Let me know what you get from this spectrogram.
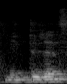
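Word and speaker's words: pnictogens: নিকটোজেনস এখানে P silent থাকবে, নিকটোজেনস এর পি টা সাইলেন্ট থাকবে, নিকটোজেনস বলা হচ্ছে।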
